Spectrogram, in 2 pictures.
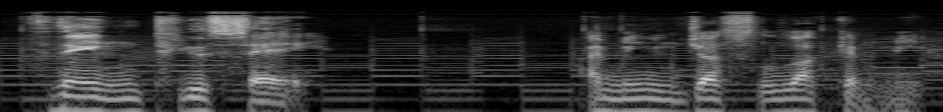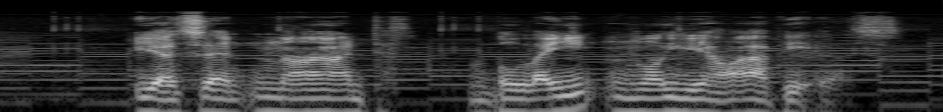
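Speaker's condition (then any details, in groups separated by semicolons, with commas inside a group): Multiple sclerosis; severe shaking earlier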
